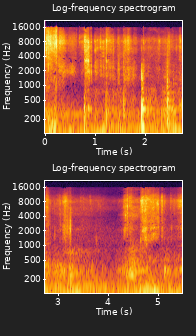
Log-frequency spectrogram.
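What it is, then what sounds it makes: Spruce log with bark being stripped. A gloved hand pulls a draw knife down a partly stripped spruce log, a solid softwood log with bark standing at an angle among shavings, scraping and peeling off the bark. Repeated short, bright, rasping strokes with crisp tearing edges come and go over a quiet background, with little low end.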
